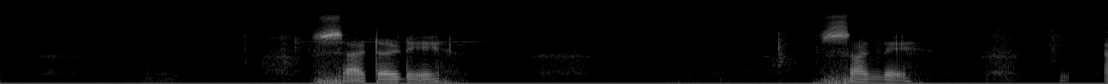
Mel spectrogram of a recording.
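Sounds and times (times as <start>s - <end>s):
computer keyboard clicks: 0.6s - 1.3s, 2.4s - 3.1s, 10.4s - 11.0s.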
